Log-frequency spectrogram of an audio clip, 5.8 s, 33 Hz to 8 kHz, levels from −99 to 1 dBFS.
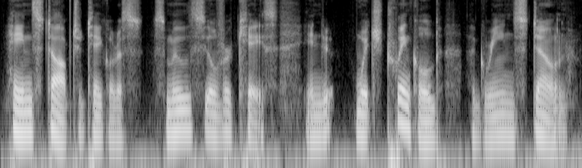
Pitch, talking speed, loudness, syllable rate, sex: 95 Hz, 155 wpm, -20 LUFS, 4.3 syllables/s, male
